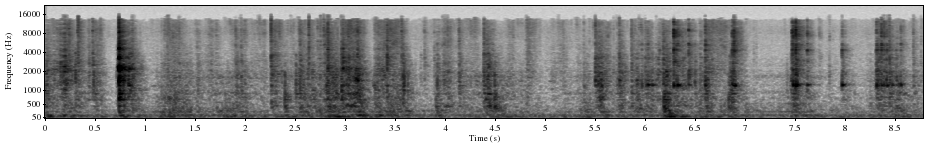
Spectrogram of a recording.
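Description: Ribbon being handled and looped into a Bowdabra bow maker: faint, irregular rustling and crinkling of metallic ribbon, with scattered light clicks.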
